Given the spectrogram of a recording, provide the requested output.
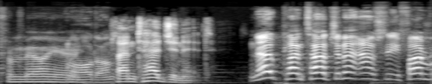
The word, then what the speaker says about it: Plantagenet: that capitalized isn't that a last name like plutat i think maybe you're not quite saying it right that sounds familiar plantagenet no plantagenet absolutely if i'm relating to the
